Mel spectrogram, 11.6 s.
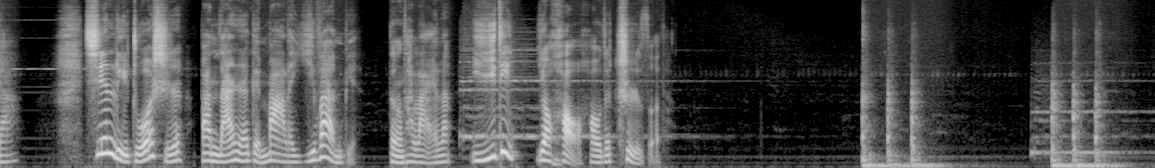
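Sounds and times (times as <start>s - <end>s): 
speech: 0.8s - 6.7s
knocking on a door: 8.6s - 9.5s, 10.5s - 11.4s.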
